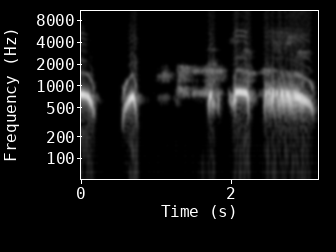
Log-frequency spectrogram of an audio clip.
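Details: Spotted dove used as a decoy, calling to lure wild birds into a fight; low hooting coos, short arched notes followed by a longer throbbing coo rising and falling, with quiet gaps between phrases.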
